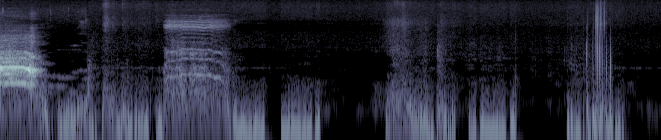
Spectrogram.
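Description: A goat gives a wavering, nasal bleat amid low thumping and rustling noises.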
